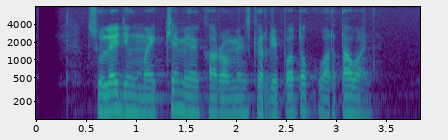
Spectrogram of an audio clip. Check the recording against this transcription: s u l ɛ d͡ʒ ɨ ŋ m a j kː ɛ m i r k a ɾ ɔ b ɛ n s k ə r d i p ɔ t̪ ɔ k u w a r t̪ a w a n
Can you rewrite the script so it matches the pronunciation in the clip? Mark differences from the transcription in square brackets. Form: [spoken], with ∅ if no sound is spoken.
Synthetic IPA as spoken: s u l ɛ d͡ʒ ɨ ŋ m a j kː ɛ m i [l] k a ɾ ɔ [m] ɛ n s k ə r d i p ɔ t̪ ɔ k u w a r t̪ a w a n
